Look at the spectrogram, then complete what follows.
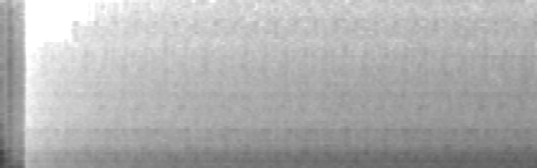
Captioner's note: engine idling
